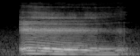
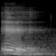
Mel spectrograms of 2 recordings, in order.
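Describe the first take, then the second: First: The vowel sound is stretched out longer. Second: The vowel sound is short. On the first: "if the kappie is on top of the letter, it becomes E" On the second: "the letter's pronunciation without the kappie"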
